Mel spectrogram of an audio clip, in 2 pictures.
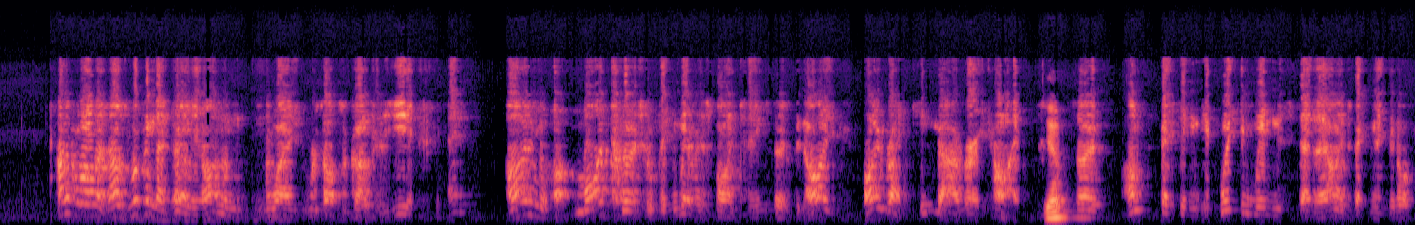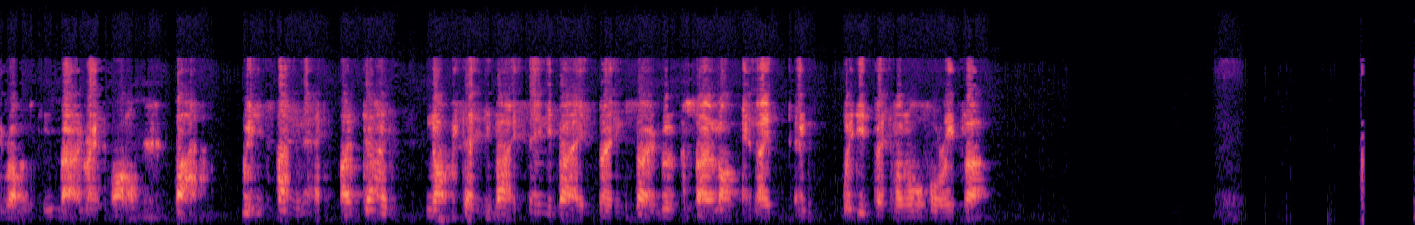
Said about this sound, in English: we just had a bit of a technical issue there with the phone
